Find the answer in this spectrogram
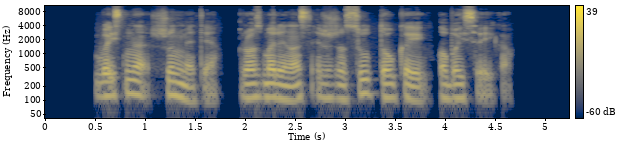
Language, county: Lithuanian, Vilnius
